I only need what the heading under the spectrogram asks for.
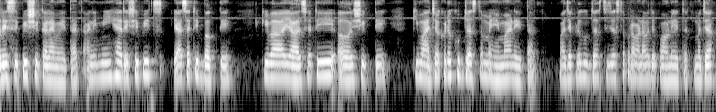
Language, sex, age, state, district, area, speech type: Marathi, female, 18-30, Maharashtra, Akola, urban, spontaneous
